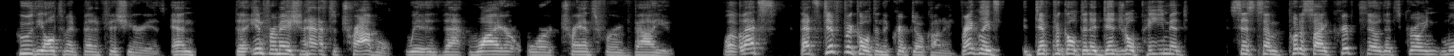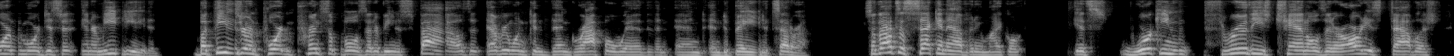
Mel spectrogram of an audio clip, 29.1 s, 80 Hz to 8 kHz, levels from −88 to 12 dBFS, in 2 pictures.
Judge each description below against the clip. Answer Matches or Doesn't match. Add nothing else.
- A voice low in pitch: Doesn't match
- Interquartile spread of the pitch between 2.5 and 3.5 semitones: Doesn't match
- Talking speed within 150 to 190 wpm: Matches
